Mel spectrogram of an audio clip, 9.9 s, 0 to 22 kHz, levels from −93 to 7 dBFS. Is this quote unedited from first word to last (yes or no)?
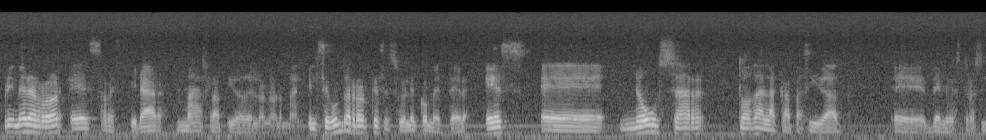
no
